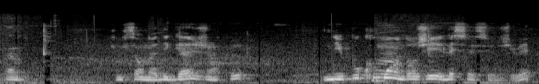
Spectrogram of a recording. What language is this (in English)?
French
